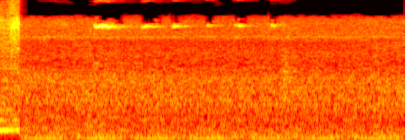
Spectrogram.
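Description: A steady low rumble with an even hiss over it, like a vehicle's road noise. A faint high tone flickers through the first half.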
